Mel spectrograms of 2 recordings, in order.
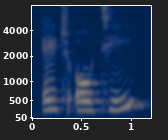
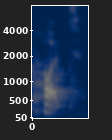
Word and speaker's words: hot: letter O so for example the word hot h o t we don't say Hut we say hot it's pronounced exactly as a A in the words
